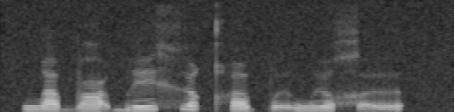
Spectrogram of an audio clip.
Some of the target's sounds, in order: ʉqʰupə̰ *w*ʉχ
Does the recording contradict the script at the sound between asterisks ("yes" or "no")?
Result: no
